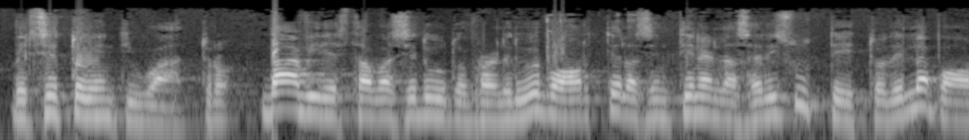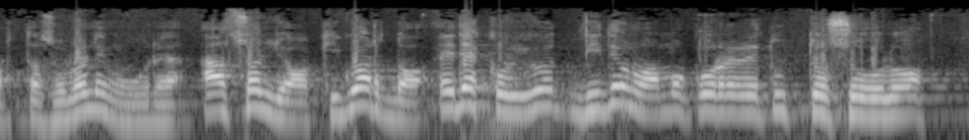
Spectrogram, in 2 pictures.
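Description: A male catechist reads scripture and breaks off into conversational commentary aimed at his listeners. His voice is mellow and warm and sits a little high for a man. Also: brisk, few pauses. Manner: conversational, addresses listeners directly. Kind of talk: Bible reading with commentary.

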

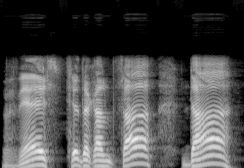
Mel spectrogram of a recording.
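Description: A cruel vampire queen, hungry for power, drawing her words out slowly with cold menace, as a man reads her in an audiobook. The sound is a little dull. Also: mid-range voice, smooth, close to an everyday voice. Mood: menacing.

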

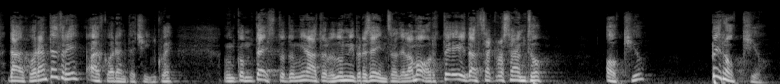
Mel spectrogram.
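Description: Playing the corpse of a dead dictator in a radio monologue, a male actor becomes a macabre, sardonic and bombastic narrator, declaiming with halting stammers. His voice is husky and on the high side, and his tone is mock solemn.

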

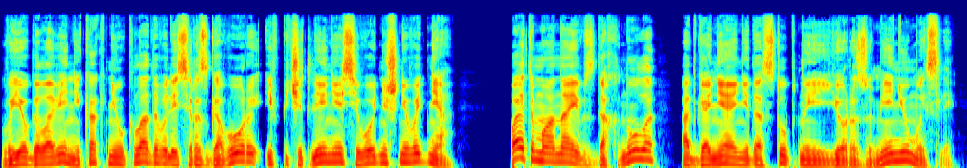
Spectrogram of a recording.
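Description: Low, expressive male audiobook narrator. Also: moderate pace, dry recording, studio quality. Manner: expressive storytelling.

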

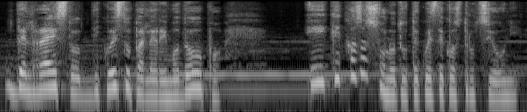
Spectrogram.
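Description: A woman reading an audiobook, voicing a careworn, kindly mother who speaks in a higher, questioning way. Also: lively intonation, a little slow, music in the background, close to an everyday voice. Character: careworn mother, kind, somewhat reserved. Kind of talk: audiobook character voice.

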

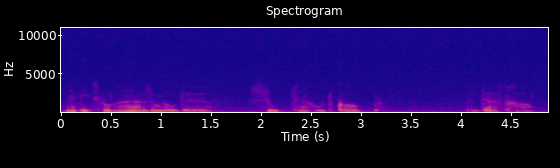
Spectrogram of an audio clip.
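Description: A middle-aged man, pensive and sensual, delivers a radio drama interior monologue in a very low, creaky, halting murmur with fairly even intonation, fully in character. He sounds curious and alone with his thoughts, murmuring as he thinks aloud. The old recording is muffled and phone-like, with faint hiss.

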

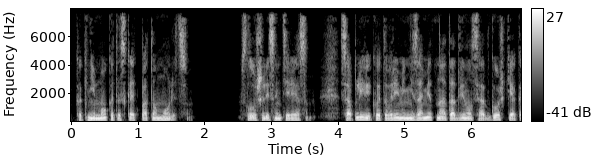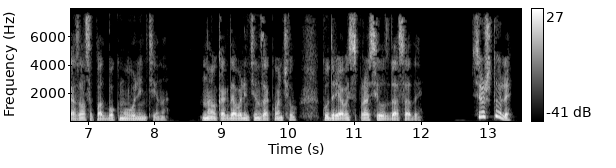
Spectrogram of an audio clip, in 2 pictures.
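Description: A man reading a story aloud as audiobook narrator, expressive and lively. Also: lowish voice, no echo, muffled recording.

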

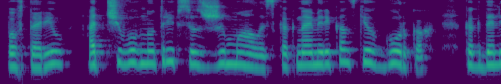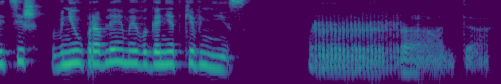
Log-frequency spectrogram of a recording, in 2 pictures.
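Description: A woman reading a first-person story aloud as an audiobook, acting out her heroine's lines with shouts and whispers. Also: mid-range voice. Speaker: audiobook narrator.

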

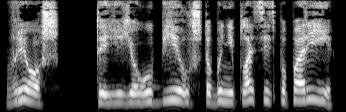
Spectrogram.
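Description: A woman's voice: mid-range voice, a little slow, warm tone, dry recording, studio quality, close to an everyday voice. Woman voicing a furious duke-mage man. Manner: commanding, demanding. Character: angry young male duke, a mage.

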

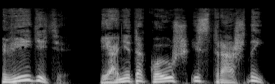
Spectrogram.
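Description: A man voicing a commanding wealthy gentleman who speaks softly, slowly and insistently to a woman. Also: medium pitch, big pitch swings, husky, no room sound, studio quality, pitched above the performer's own voice. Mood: coaxing. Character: commanding wealthy older man, tenderly coaxing.

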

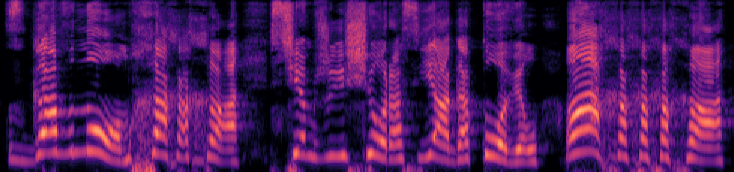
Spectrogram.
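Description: A woman voicing a boisterous young man who shouts his jokes and roars with laughter. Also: high-pitched, a little slow, no echo, clean studio sound, voice pushed up. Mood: rowdy. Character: loud guffawing young man, boisterous joker.

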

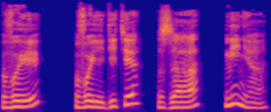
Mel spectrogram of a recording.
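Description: A woman voicing a drily ironic, unflappable gentleman who speaks deadpan. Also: mid-range voice, normal speed, no room sound, clean studio sound, lightly acted.

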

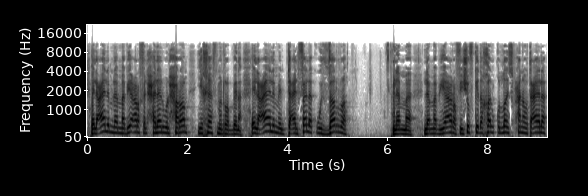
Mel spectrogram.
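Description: Egyptian male religious teacher, high voice, quick delivery, emphatic and repetitive, keeps calling for listeners' attention. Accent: Egyptian Arabic. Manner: emphatic, repeats phrases, keeps telling listeners to pay attention. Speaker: Islamic teacher. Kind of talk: religious lesson on a voice chat app.

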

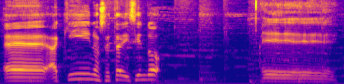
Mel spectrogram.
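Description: A middle-aged Argentine man hosting a radio show, effusive and chatty, stumbling over fillers and restarts as he reads listeners' messages. His voice sits at an ordinary middle pitch. Soft music plays faintly beneath him. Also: animated, takes it slowly. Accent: Argentine Spanish. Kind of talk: casual radio talk.

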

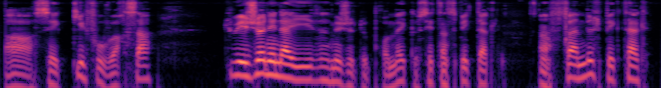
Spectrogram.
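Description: A man's voice: big pitch swings, normal speed, a little mellow, no room sound, studio quality, lightly acted. A man voicing a mocking old male ranter. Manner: declaiming, booming laughter. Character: boisterous sarcastic old male painter, mocking. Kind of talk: audiobook character reading.

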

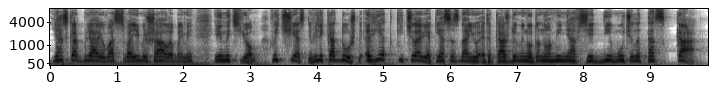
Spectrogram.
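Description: A man's voice: fairly high pitch, moderate pace, a bit bright, pitched above the performer's own voice, natural voice. Tearful young woman in love, pleads in a raised, shaking voice; a male reader puts her on. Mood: pleading. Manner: pleading, sobbing outbursts. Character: anguished young woman, emotional, tearful lover. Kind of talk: audiobook reading.

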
